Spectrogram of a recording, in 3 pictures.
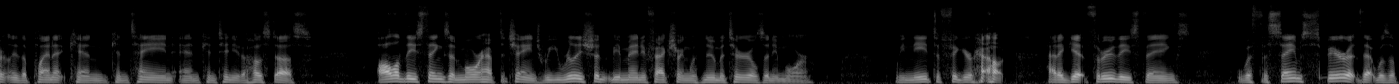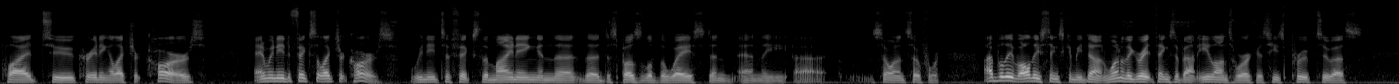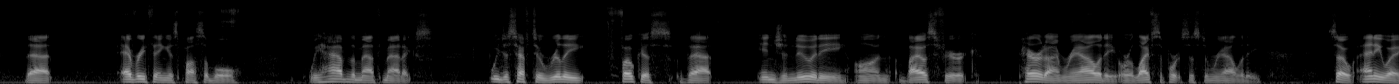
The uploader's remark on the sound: Recorded on a morning walk across a 3,000 acre pecan farm in West Texas about 100 miles from Jeff Bezos' recent launch into space.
